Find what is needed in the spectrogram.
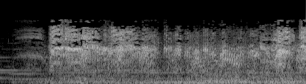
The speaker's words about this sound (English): Noisy and persistent seagulls are notorious for pestering beachgoers in Australia.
